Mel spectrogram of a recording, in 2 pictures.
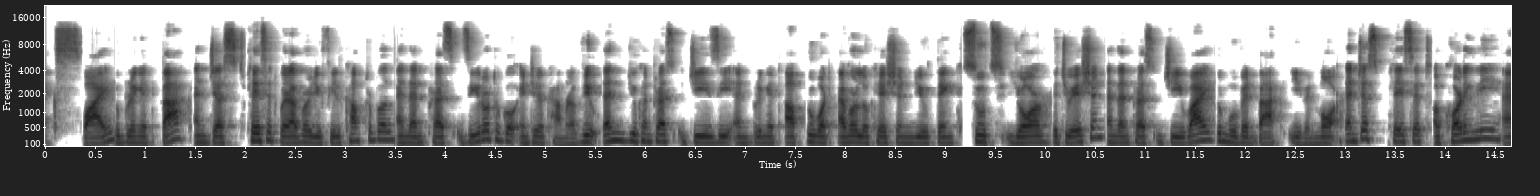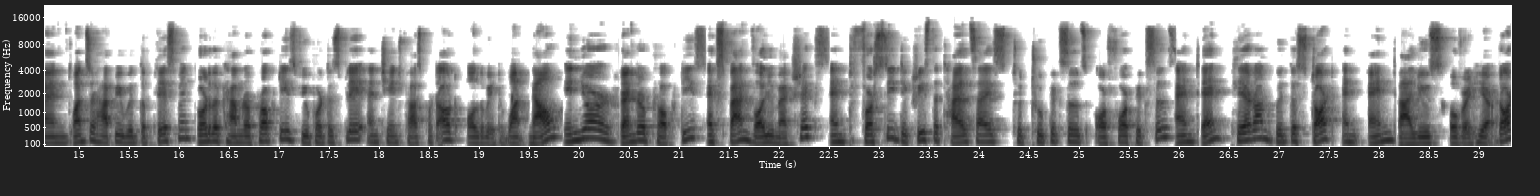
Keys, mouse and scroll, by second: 2.8 scroll up 1, 4.1 KP_0, 5.6 g, 10.9 g, 15.0-15.7 scroll down 2, 15.7-17.1 scroll up 2, 17.1 click, 17.4-18.3 scroll down 2, 18.3 click, 19.5 scroll down 1, 20.5 click, 21.6 click, 22.0-22.4 scroll down 3, 23.0-24.4 drag.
